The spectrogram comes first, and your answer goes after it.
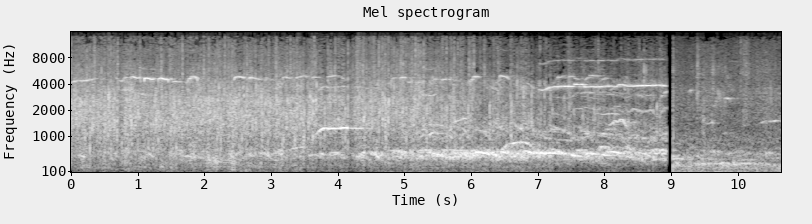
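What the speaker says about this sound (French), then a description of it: "C'est pourquoi je vous prie de bien vouloir applaudir pour la poste." Applause from an audience at an association event, steady and continuous crowd clapping with birds cooing and whistling over it and voices faintly present.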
